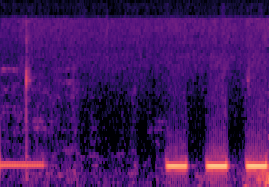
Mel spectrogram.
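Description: A phone call rings out to a real estate seller, with a steady electronic tone and then three evenly spaced ringback beeps, clear and close over a quiet line.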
